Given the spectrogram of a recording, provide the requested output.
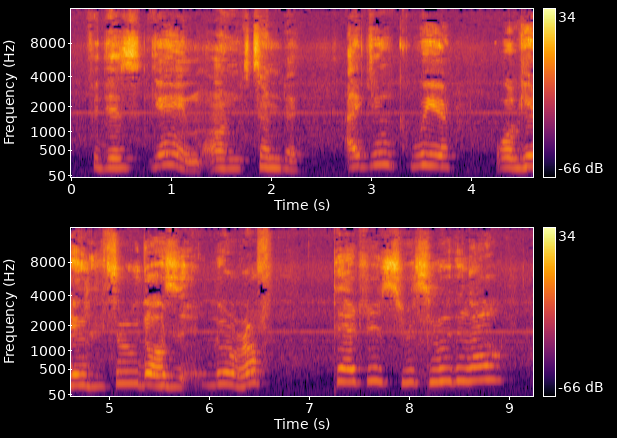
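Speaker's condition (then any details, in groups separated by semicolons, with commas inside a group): Cerebral palsy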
